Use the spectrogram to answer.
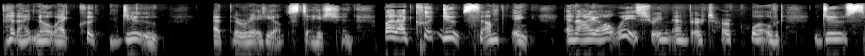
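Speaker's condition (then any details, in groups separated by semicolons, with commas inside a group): Spasmodic dysphonia; brain condition, muscles miscoordinate, care at UT Health Science Center, speech therapists; uses speech therapy techniques, careful breathing to project voice; voice problem, speech gets out of whack, still able to speak if careful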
